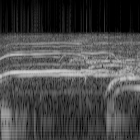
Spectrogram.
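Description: A loud, long, high whoop or yell. It rises at the start and is held steady for about a second and a half, and a second, lower held yell comes in near the end.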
